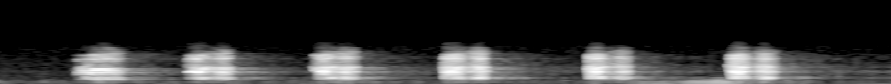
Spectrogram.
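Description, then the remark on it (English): A human voice imitates a ringneck pheasant with six harsh, raspy double-noted squawks, evenly spaced about half a second apart, fairly loud with no other sounds. “Now, ringneck pheasant. How does a ringneck pheasant sound?”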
